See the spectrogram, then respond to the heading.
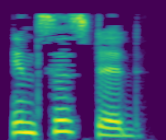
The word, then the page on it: insisted: British English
